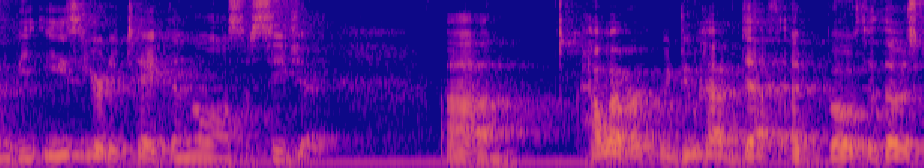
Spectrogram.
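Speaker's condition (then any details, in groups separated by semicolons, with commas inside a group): No condition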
